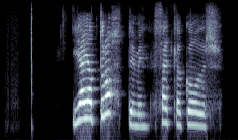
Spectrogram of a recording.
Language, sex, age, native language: Icelandic, female, 12, Icelandic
